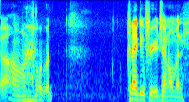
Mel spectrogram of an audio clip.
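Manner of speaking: put-on just-woken voice. Telling a story, acting out a man answering his door, imitating a just-woken man. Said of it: "He's rubbing his eyes".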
